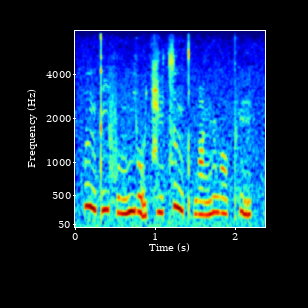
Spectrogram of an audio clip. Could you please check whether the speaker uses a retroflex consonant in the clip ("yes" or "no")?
yes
